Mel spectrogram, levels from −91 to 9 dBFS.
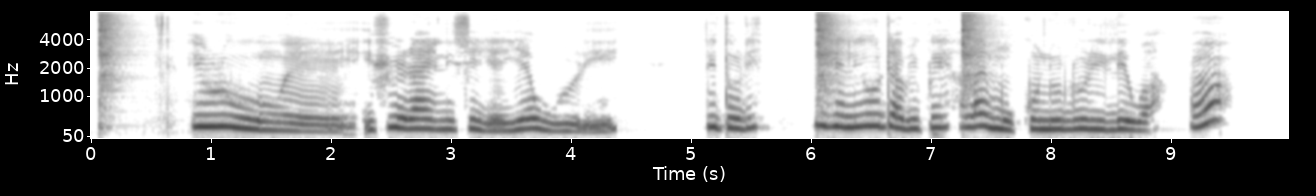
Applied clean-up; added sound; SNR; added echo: classical method spectral subtraction.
